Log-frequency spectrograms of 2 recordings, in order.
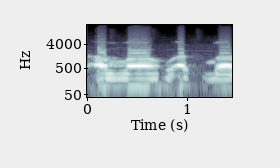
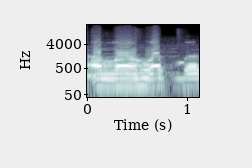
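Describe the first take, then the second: First: The final r of Akbar carries an 'a' vowel. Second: The final r of Akbar lacks an 'a' vowel. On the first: The speaker calls it right. "memfathahkan ra yang pertama dan mensukunkan ra yang kedua" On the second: The speaker calls it wrong.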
